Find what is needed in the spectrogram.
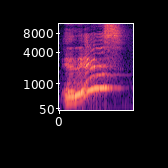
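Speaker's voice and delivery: high, eager rising "It is?"; light up with sudden hope; bright surprise. Acted. Franklin hearing spring is near, delighted surprise.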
